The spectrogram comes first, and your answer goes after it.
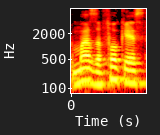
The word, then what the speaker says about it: MAZA4KST: или мазать или как правильно говорить правильно правильно говорить мазафака СТ это означает Моника означает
